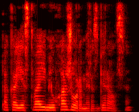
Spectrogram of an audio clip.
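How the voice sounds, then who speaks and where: A gruff, commanding young man who snaps short orders and shows his jealousy, read by a woman narrator. The voice sits low and husky. Each line comes out curt and clipped. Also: rapid-fire, dark tone.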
